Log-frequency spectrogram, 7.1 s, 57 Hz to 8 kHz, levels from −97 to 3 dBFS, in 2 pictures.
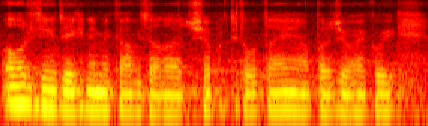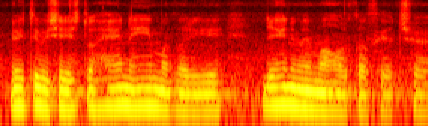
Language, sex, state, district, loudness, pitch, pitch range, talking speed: Hindi, male, Bihar, Kishanganj, -28 LUFS, 110 Hz, 105-125 Hz, 235 wpm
